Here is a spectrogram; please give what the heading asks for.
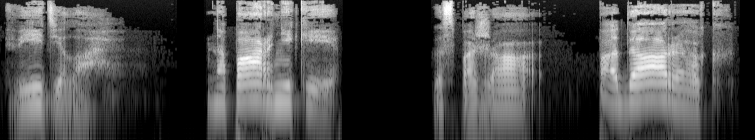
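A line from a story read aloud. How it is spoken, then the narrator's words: Hoarse, word by word. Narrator (Russian): Знахарка хрипела, выдавливая из себя по одному слову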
